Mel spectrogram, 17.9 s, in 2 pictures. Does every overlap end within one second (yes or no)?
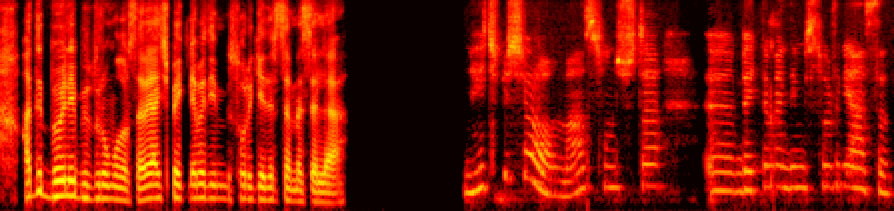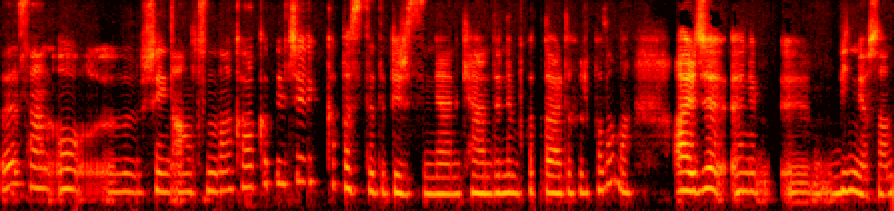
yes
